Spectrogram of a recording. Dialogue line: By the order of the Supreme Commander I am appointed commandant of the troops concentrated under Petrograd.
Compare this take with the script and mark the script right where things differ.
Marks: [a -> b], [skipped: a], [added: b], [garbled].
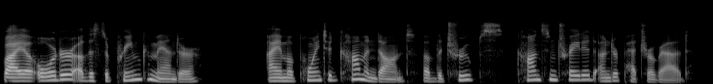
By [the -> a] order of the Supreme Commander I am appointed commandant of the troops concentrated under Petrograd.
